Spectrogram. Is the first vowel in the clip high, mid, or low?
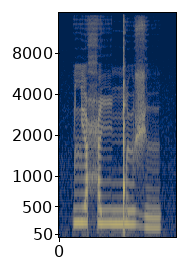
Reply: high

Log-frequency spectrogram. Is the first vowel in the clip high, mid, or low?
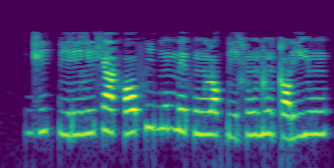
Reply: high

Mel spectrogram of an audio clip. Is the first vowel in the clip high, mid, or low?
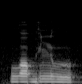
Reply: mid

